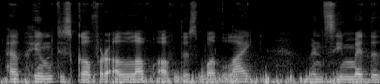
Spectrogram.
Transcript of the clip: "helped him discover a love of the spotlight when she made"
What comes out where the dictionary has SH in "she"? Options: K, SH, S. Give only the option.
S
